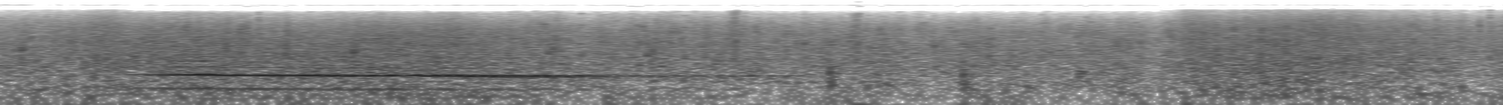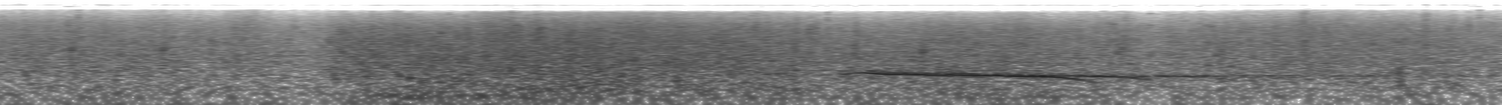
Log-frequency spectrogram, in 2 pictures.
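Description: Two drawn-out humpback whale moans, each a smooth mid-pitched tone lasting a few seconds and sagging gently at the end, stand apart from the background. Between them, a constant wash of water and surf noise fills the recording.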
